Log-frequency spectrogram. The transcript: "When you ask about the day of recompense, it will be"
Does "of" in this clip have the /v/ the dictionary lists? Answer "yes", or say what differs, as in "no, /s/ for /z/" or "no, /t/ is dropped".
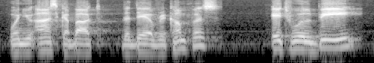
yes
